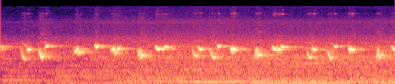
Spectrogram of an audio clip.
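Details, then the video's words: Female yellow-vented bulbul calling a male while in breeding condition: brisk run of clear, slurred chirps, each a quick downward-then-upward flick, evenly repeated over a soft hiss and low hum. "suara trucuk Gacor"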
